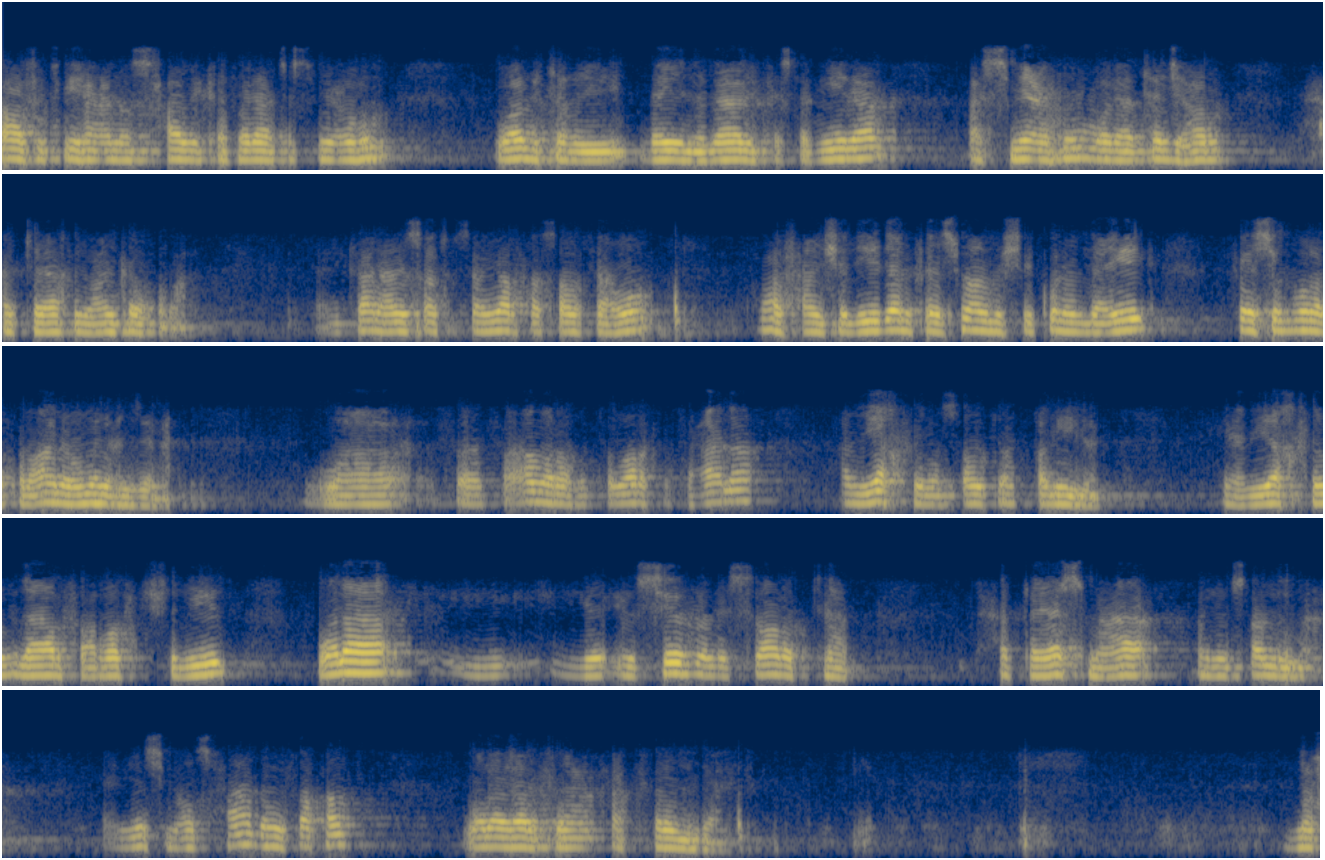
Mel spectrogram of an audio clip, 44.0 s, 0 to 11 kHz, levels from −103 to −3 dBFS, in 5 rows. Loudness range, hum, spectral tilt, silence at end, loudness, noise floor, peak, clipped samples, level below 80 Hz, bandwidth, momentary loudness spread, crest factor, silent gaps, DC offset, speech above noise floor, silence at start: 7 LU; none; -12.5 dB/octave; 0 s; -29 LUFS; -71 dBFS; -8 dBFS; under 0.1%; -66 dBFS; 4.5 kHz; 16 LU; 22 dB; none; under 0.1%; 44 dB; 0 s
